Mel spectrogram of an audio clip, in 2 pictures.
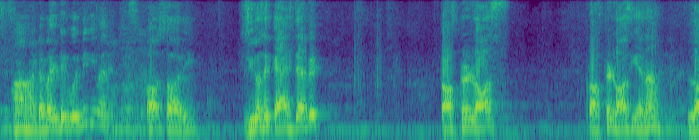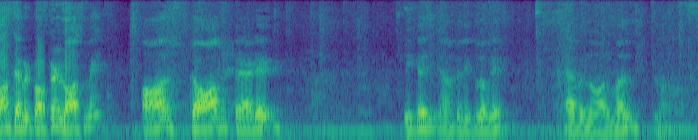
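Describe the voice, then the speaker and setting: A man's voice: on the high side, a little mellow. A man teaching accounting to a class, explaining step by step, often checking with his students, and switching into English for technical terms. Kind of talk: classroom lecture.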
